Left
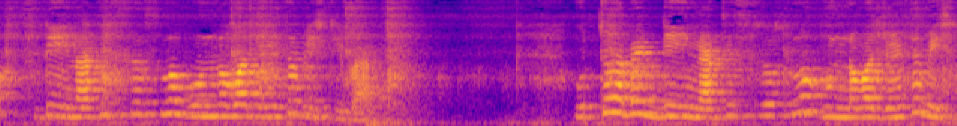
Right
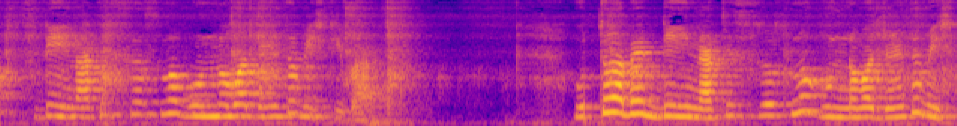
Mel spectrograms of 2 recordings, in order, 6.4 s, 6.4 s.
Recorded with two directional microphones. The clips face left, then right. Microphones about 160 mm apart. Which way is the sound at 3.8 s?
55° right (ahead or behind).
